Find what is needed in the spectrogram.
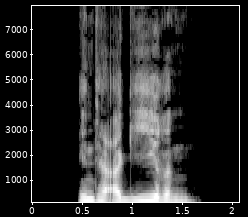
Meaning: to interact
- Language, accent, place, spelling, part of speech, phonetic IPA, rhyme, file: German, Germany, Berlin, interagieren, verb, [ɪntɐʔaˈɡiːʁən], -iːʁən, De-interagieren.ogg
